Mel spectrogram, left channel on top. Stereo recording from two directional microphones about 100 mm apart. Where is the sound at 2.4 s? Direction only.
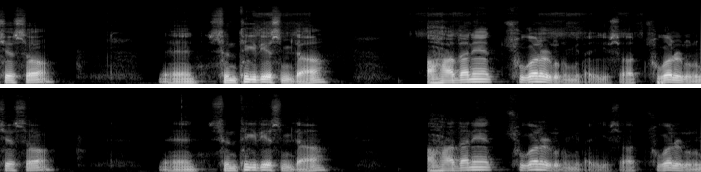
40° left (ahead or behind).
